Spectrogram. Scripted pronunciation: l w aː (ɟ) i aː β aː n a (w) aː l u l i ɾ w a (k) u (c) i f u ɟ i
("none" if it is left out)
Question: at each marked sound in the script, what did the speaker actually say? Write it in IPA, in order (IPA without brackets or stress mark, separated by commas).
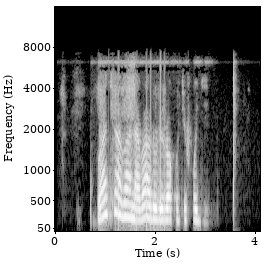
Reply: c, β, k, c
